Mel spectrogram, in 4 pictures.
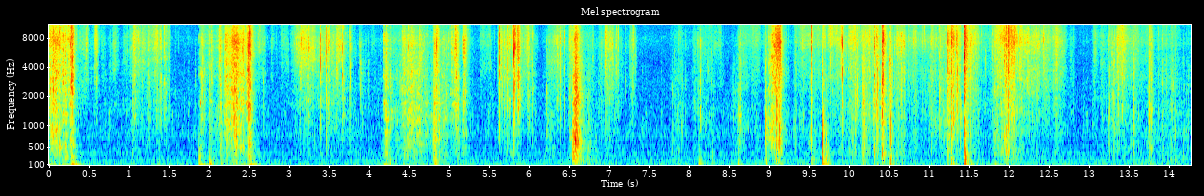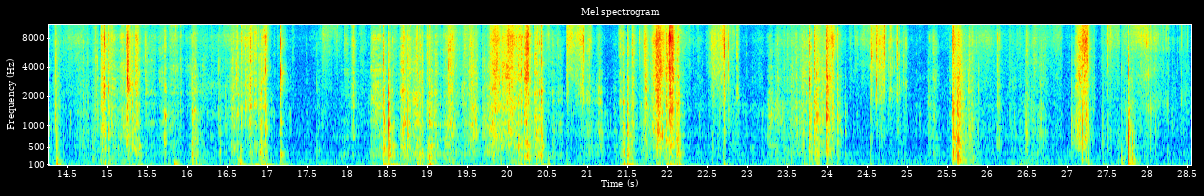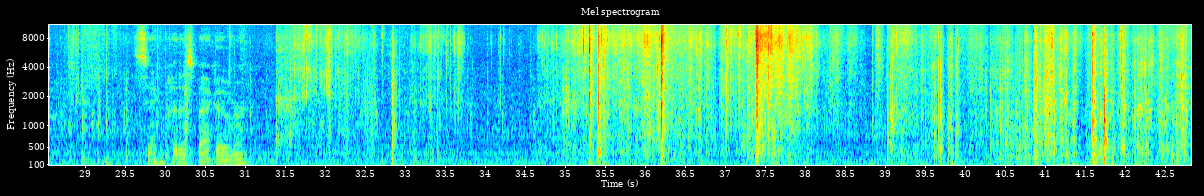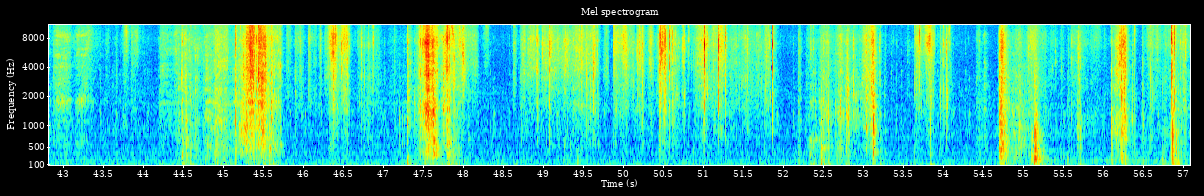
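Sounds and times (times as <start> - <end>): card packs tapping and rustling: 0.0 - 57.0.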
